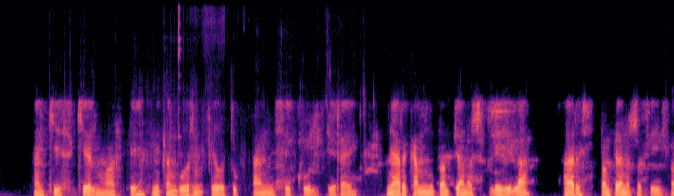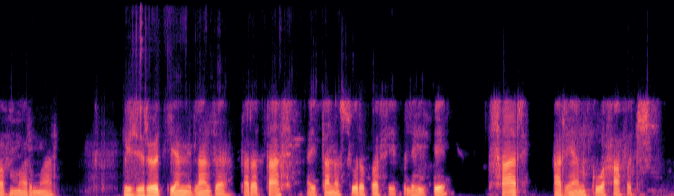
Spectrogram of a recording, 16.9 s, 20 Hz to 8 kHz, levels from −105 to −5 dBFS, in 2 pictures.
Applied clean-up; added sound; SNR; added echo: neural mask model Resemble Enhance denoiser.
